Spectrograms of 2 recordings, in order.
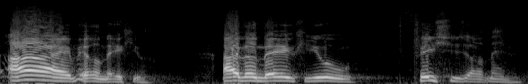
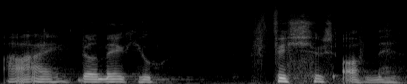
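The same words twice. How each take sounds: First: Louder, slow, each word weighed; slow ringing preacher's emphasis on I; emphatic promise. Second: Slow, hushed quoting of the verse; soft and slow. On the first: Acted. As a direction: proclaim the promise firmly. Repeating the Lord's promise. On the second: Retold or imitated. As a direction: let the promise land softly. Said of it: "this text came to me".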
